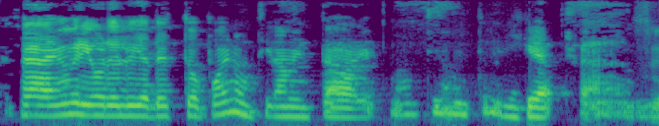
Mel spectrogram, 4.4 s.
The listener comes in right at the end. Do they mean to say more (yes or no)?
yes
